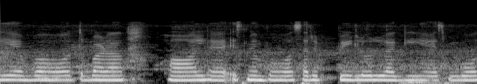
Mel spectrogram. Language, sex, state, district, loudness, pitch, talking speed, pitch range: Hindi, female, Uttar Pradesh, Shamli, -13 LUFS, 200 Hz, 175 wpm, 195-205 Hz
